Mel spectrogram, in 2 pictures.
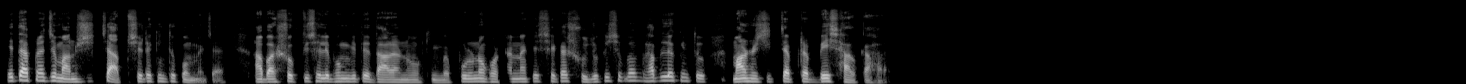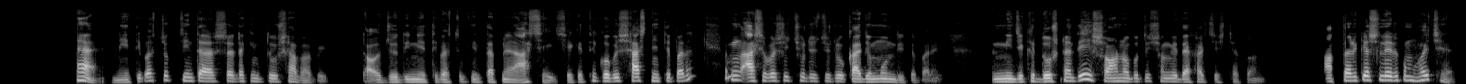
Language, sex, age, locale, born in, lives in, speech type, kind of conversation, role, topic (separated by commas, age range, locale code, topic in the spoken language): Bengali, male, 20-24, bn-BD, Bangladesh, Bangladesh, read, expert-assistant, expert, কাজের জগতে নিজের মার্কেটিং দক্ষতা কীভাবে বাড়ানো যায়?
